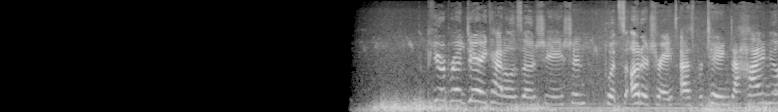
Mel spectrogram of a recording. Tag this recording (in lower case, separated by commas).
speech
